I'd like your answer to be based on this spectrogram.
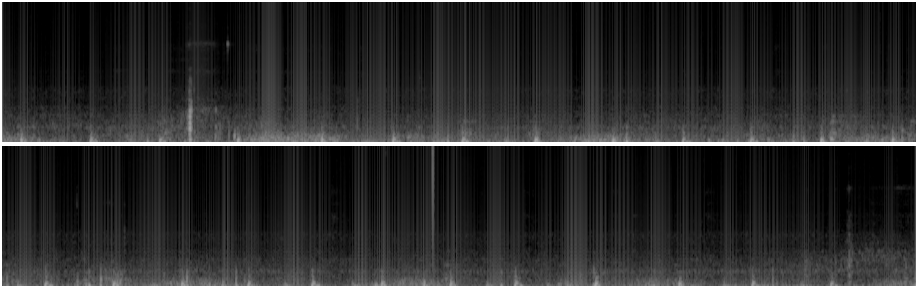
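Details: Close-up recording of an adult heartbeat for relaxation: steady, muffled low thumps with a soft low hum underneath.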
